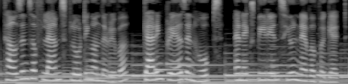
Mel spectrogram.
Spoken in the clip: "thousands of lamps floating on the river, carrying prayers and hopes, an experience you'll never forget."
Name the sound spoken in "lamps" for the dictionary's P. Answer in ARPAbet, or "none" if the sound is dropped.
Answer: none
